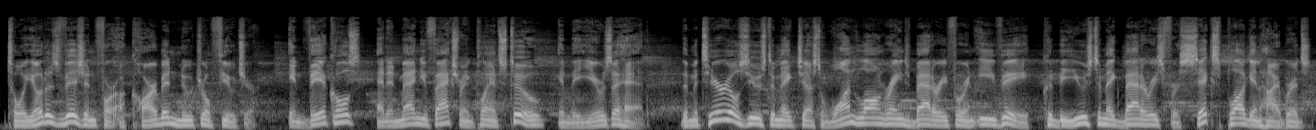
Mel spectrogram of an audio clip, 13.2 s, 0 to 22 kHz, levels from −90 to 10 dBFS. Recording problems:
echo of what is said; faint; throughout; 340 ms later, 20 dB below the speech

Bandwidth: 13.5 kHz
